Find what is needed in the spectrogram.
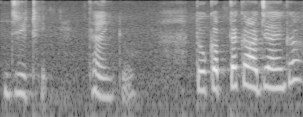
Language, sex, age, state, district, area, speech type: Urdu, female, 18-30, Telangana, Hyderabad, urban, spontaneous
